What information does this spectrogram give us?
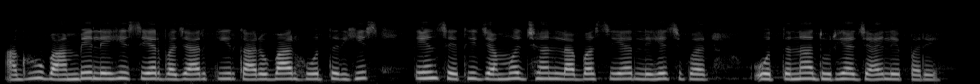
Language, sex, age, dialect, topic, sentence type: Chhattisgarhi, female, 18-24, Northern/Bhandar, banking, statement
